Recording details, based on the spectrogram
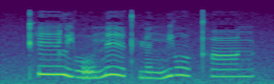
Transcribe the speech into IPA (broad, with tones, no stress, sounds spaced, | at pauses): kʰ e˥ ɪ̯ l j o̰˨˩ ʊ̯ n̪ e˥˩ ɪ̯ t̪ʰ ɥ ɛ˩ n n̪ j o˥˩ ʊ̯ kʰ ɑ˥ ŋ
